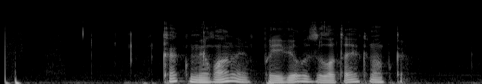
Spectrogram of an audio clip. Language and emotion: Russian, neutral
